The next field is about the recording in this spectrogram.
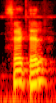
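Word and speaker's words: subtle: देखिए English word में बी का आवाज़ नहीं आ रहा है, डेट, सेटल, सेटलनेस।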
